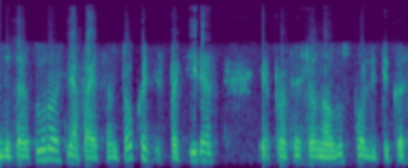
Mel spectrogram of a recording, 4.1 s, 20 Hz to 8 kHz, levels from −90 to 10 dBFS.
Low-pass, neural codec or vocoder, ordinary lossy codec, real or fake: 7.2 kHz; none; AAC, 32 kbps; real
